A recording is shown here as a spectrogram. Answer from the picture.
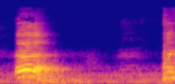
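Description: A person's short voiced gasp or exclamation, once, about a quarter of a second in and fading within about half a second.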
